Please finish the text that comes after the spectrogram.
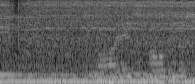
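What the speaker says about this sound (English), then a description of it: "Rory's holding the screws, Grandpa's drilling, and Ronan, you're putting pressure on it" A drill drives screws into a boat-building frame for a Scamp sailboat, a steady high whine with a constant motor hum, while voices talk over it.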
